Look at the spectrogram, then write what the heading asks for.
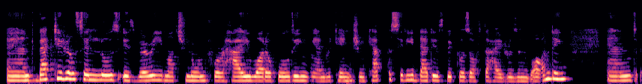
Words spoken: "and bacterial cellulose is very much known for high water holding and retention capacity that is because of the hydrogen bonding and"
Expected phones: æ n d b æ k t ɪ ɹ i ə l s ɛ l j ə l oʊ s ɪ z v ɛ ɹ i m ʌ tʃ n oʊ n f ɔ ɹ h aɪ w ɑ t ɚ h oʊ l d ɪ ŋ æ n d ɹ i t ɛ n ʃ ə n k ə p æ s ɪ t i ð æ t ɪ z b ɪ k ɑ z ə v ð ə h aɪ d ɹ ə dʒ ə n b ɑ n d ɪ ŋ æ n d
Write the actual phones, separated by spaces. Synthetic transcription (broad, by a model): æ n d b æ k t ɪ ɹ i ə l s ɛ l l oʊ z ɪ z v ɛ ɹ i m ʌ tʃ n oʊ n f ɔ ɹ h aɪ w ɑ t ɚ h oʊ l d ɪ ŋ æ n d ɹ i t ɛ n ʃ ə n k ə p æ s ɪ t i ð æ t ɪ z b ɪ k ɑ z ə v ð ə h aɪ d ɹ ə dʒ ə n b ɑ n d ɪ ŋ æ n d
